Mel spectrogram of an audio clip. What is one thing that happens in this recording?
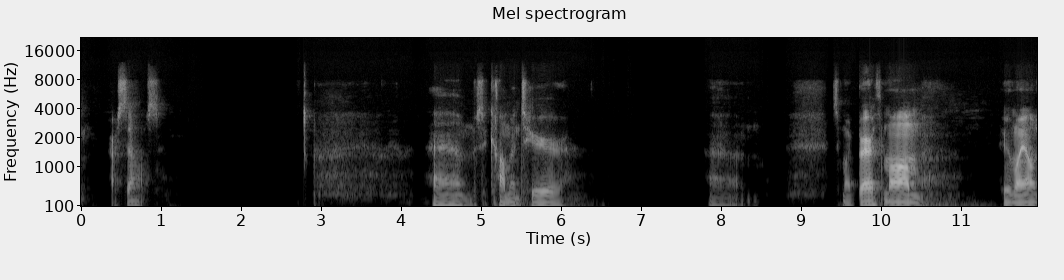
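An older man speaks calmly and close into a microphone, in short phrases with pauses.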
